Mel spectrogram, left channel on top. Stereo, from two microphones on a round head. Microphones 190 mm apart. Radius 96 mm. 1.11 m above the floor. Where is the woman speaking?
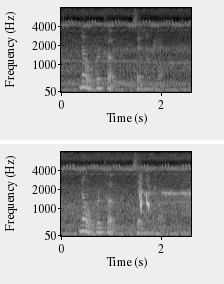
Centre (ahead or behind), 0.7 m.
